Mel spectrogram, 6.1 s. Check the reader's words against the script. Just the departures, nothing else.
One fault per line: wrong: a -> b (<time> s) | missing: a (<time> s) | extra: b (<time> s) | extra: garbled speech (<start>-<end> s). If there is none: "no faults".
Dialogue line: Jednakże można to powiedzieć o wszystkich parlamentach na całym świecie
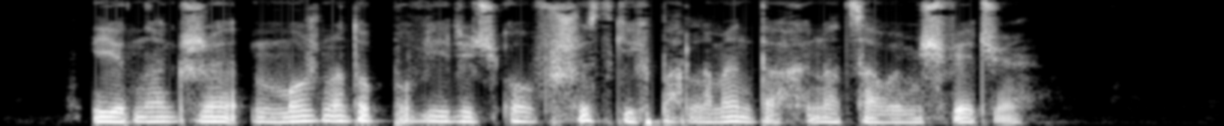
no faults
